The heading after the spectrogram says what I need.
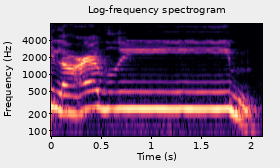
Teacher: زیر کو ہم نے پھر ایک بار وقف کی صورت میں جزم سے کنورٹ کرنا ہے اور اسے مد عارض کرتے ہوئے زیادہ لمبا کریں گے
